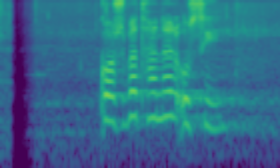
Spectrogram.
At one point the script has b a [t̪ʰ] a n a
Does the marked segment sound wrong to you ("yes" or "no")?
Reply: no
